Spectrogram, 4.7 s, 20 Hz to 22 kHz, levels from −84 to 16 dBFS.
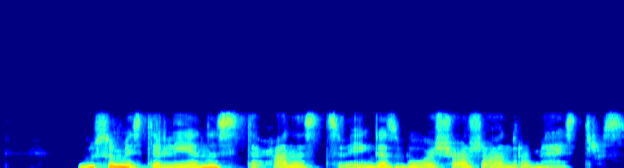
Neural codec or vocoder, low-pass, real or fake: none; 7.2 kHz; real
